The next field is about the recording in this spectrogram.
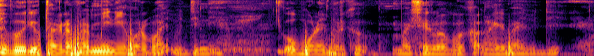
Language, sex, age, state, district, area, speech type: Bodo, male, 60+, Assam, Chirang, rural, spontaneous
